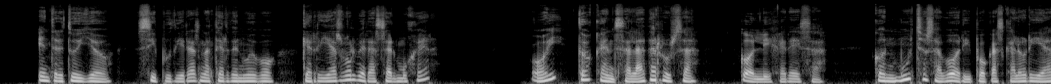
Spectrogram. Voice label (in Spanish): es publi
